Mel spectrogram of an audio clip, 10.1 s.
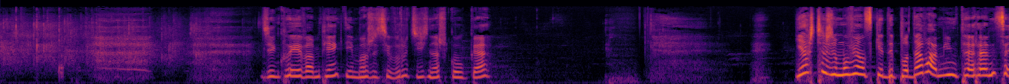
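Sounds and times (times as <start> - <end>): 
crowd clapping: 0.0 - 2.6
speech: 2.6 - 5.0, 8.0 - 10.0.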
